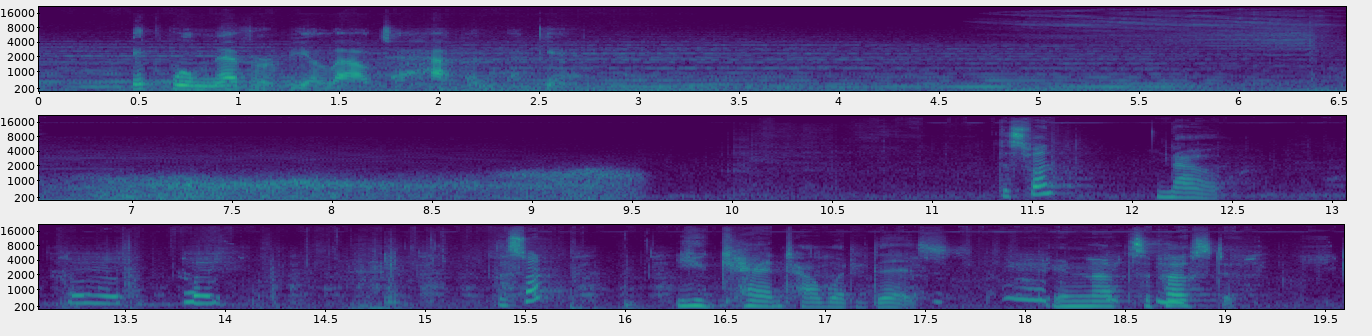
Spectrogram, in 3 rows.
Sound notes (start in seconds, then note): 6.5 wind blows; 12.9 dog whimpers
